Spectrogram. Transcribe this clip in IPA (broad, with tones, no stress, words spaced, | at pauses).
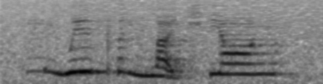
mʊ˥˩ŋwe˥ɪ̯pʰə˥˩nmwa̰˨˩ɪ̯ t͡ɕʰjɑ˥ŋ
